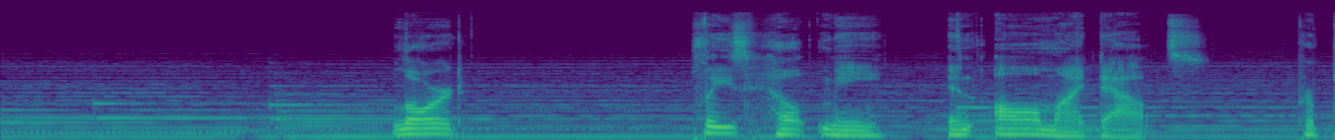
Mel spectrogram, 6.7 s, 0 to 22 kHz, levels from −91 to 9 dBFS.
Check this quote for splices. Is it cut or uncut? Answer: cut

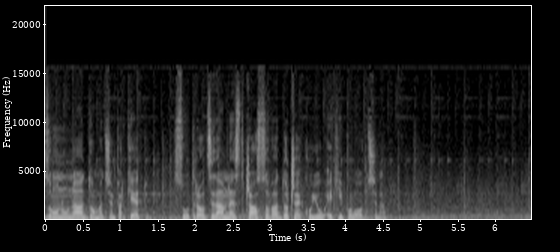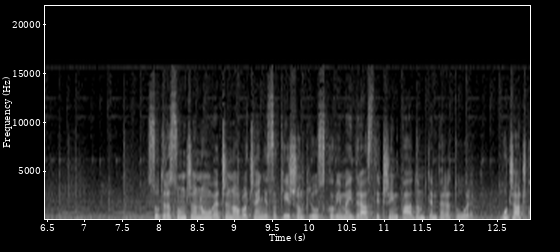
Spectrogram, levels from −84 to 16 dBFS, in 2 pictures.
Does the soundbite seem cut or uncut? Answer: uncut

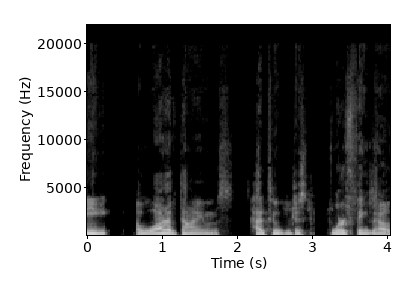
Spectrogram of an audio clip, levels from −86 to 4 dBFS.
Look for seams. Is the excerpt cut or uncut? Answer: uncut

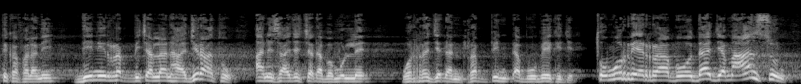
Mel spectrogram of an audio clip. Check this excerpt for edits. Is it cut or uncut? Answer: cut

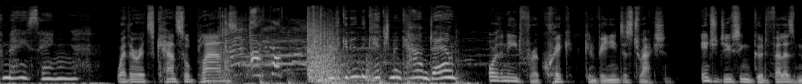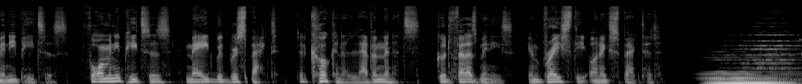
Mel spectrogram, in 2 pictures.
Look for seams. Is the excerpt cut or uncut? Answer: cut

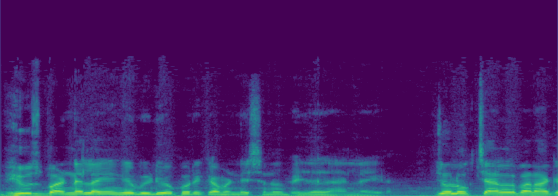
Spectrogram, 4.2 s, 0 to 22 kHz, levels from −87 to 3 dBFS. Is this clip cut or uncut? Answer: cut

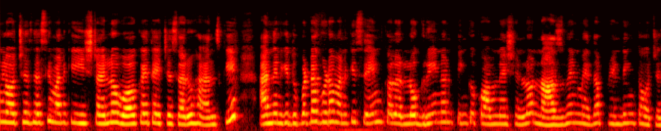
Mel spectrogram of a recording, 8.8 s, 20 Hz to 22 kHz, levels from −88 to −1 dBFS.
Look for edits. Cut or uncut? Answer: uncut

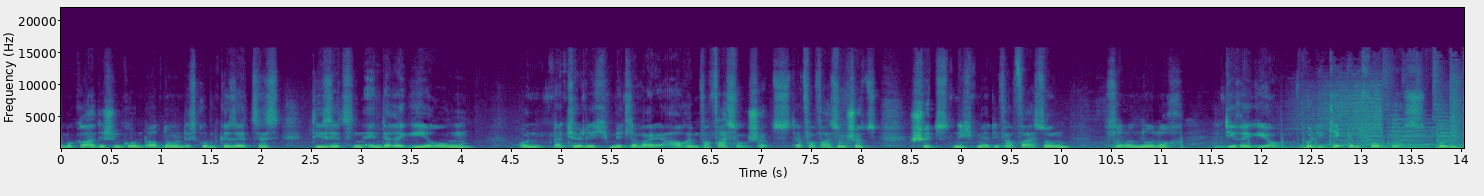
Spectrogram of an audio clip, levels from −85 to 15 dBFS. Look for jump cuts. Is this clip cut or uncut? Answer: cut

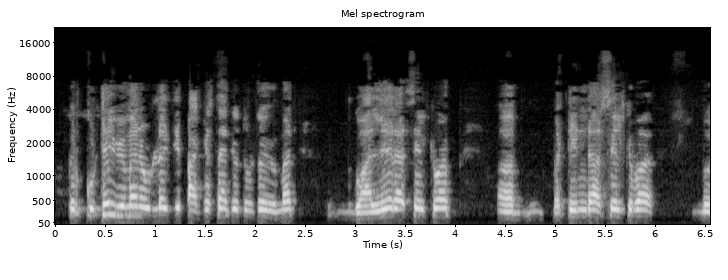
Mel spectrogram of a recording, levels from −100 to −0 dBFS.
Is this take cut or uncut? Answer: cut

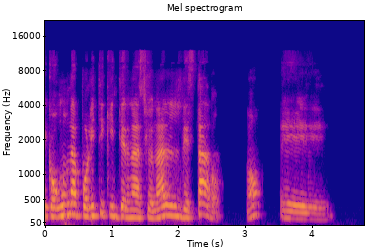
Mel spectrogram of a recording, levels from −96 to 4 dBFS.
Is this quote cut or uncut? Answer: uncut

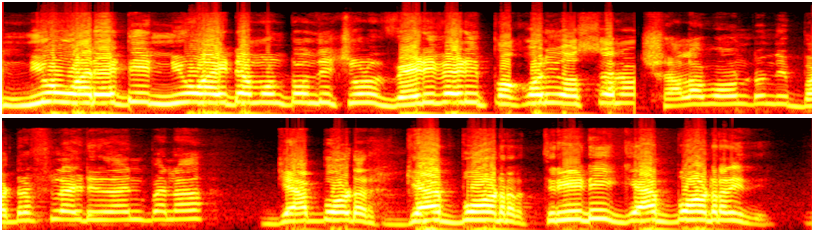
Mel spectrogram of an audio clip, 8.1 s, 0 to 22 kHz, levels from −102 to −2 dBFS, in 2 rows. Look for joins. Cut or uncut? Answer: cut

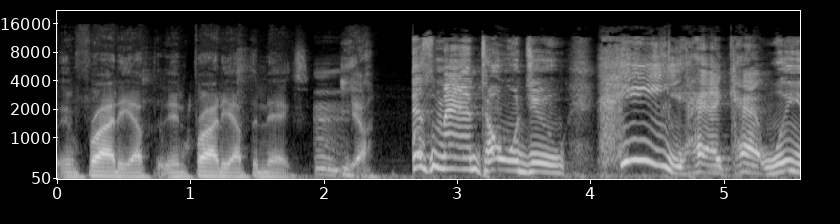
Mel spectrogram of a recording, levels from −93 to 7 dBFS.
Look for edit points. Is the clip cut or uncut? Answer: cut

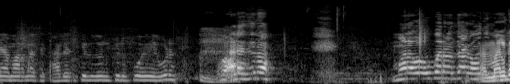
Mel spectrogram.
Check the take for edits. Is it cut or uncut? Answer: uncut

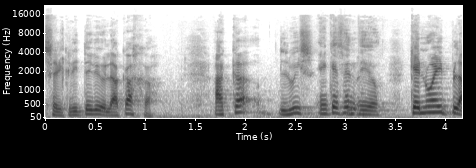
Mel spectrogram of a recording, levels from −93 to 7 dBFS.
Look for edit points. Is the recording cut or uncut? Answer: uncut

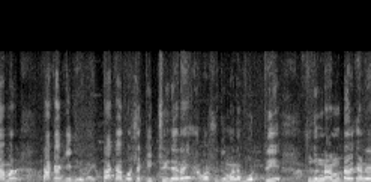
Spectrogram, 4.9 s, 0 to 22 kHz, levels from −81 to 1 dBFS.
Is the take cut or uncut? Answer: uncut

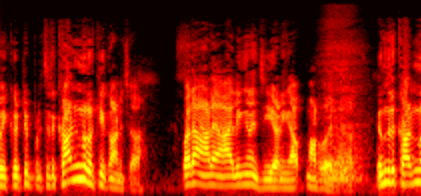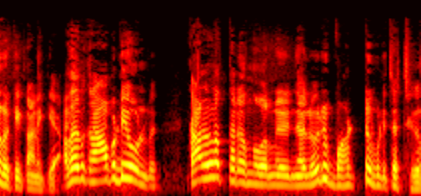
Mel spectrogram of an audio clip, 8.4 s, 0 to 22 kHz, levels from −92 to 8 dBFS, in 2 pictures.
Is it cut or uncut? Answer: uncut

